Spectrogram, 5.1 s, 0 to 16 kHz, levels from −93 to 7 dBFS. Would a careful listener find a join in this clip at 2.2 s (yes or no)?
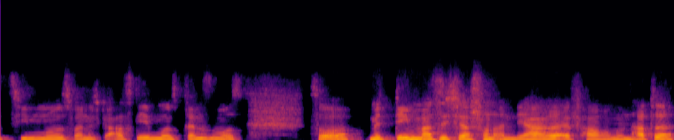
yes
